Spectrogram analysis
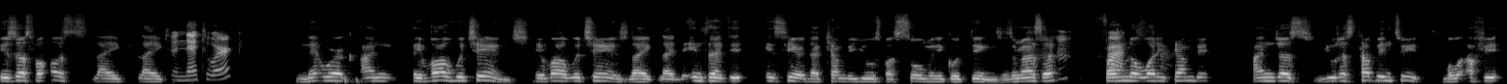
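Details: Adult speaker; ordinary speech.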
